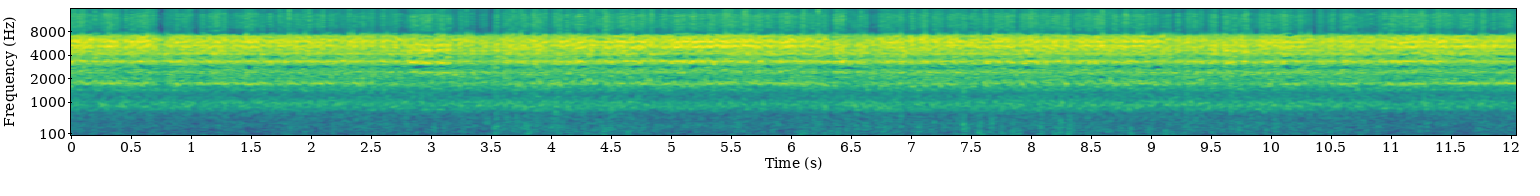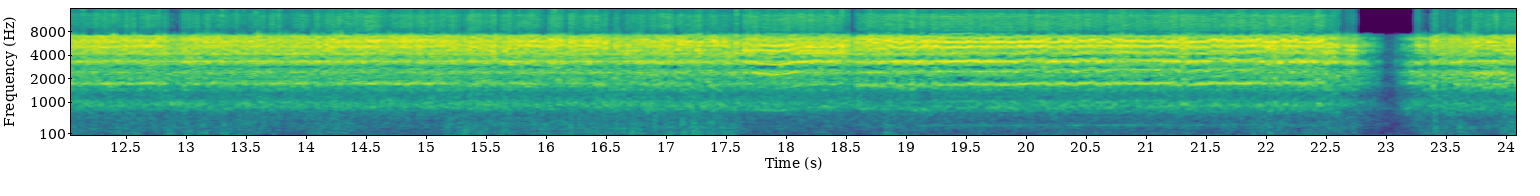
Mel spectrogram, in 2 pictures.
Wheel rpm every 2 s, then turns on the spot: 230, 230, 230, 230, 230, 230, 230, 230, 230, 220, 210, 140.
22-24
